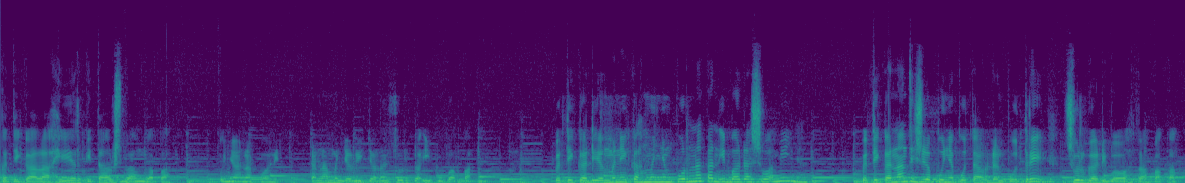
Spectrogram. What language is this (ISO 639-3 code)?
ind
